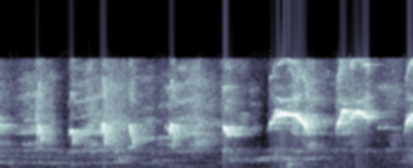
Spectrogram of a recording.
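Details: Kolibri ninja sunbird in vigorous song: high, sharp chirps repeated about every half second, then a thin rising and falling whistled trill.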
